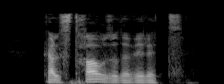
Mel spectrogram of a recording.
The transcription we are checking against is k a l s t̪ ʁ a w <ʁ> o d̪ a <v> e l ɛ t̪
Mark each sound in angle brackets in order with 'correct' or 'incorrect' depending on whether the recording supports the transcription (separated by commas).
incorrect, correct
